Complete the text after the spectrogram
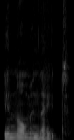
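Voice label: "innominate", British English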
